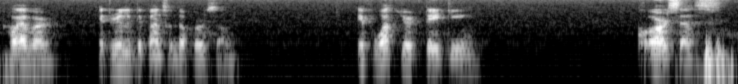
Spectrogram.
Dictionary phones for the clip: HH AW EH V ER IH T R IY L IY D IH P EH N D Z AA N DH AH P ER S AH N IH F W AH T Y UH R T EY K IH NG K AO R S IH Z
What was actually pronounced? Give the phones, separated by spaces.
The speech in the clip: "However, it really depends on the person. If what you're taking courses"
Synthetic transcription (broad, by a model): HH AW EH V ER IH T R IY L IY D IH P EH N D S AA N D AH P ER S AH N IH F W AH T Y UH R T EY K IH NG K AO R S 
